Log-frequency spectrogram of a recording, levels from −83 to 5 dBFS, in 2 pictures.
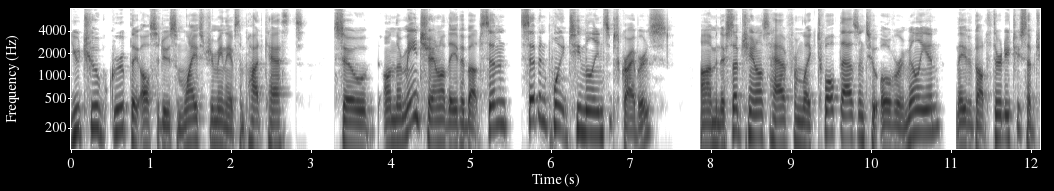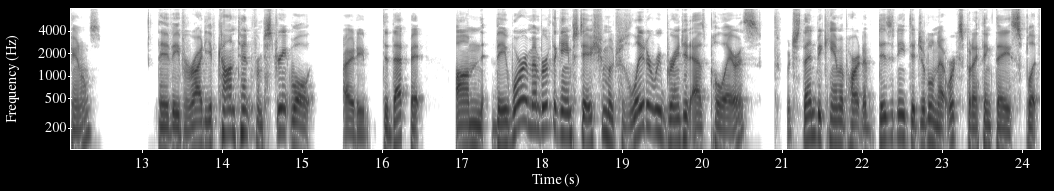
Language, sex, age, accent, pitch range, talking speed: English, male, 30-49, American, 115-165 Hz, 220 wpm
